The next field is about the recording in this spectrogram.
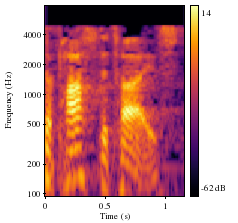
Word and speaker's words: apostatized: And Mike said, no, it's apostatized. Check it out. So I Googled it, and Mike is right. Um, that is actually the correct pronunciation. It's apostatized.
